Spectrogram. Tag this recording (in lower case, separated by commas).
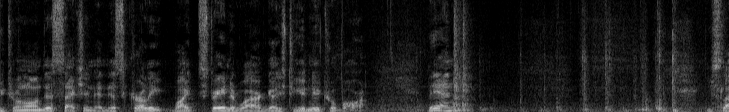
inside a small room, speech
